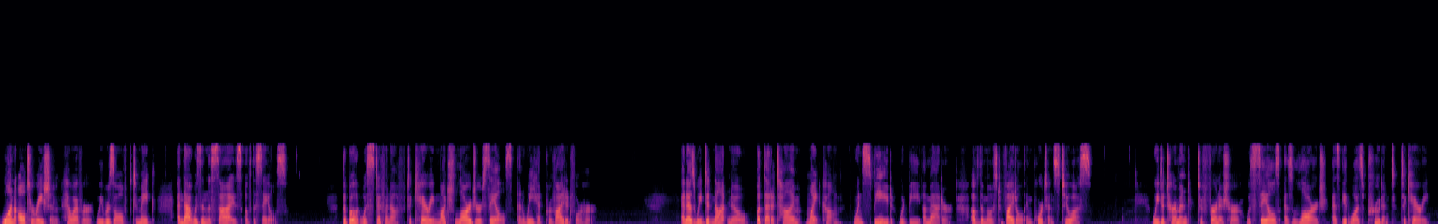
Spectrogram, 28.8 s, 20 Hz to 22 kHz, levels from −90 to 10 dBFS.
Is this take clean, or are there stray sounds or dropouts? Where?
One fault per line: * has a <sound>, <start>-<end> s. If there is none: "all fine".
all fine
